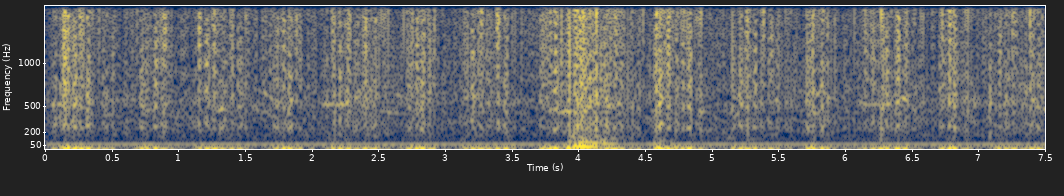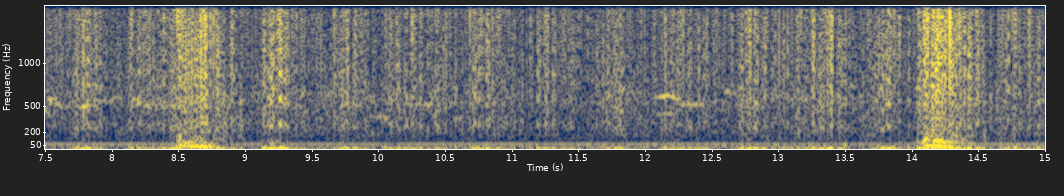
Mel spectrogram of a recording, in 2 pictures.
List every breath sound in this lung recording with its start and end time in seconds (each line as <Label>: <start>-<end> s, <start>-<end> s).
Inhalation: 3.68-4.46 s, 8.48-9.02 s, 14.11-14.60 s
Exhalation: 4.56-4.95 s, 9.13-9.38 s
Crackles: 3.66-4.46 s, 8.48-9.02 s, 14.11-14.60 s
